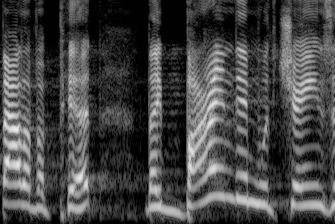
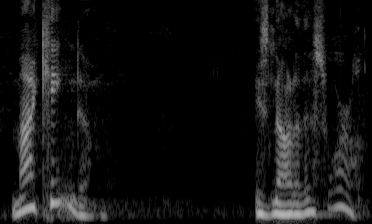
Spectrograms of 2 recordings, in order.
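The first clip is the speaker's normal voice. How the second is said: very soft, low and unhurried; hushed serene reply, with pauses; absolute peace; 9 semitones lower, 15 dB quieter than usual. Acted. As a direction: say it cool and untroubled, almost under your breath. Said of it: "in absolute peace, says".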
